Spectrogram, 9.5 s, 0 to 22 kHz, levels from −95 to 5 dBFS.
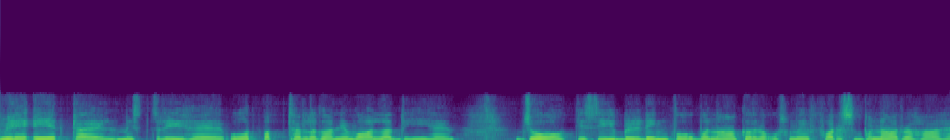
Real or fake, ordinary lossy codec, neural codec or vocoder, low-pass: fake; none; codec, 16 kHz in and 24 kHz out, 0.8 kbps, FocalCodec, streaming, 65536 codes; 7.2 kHz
